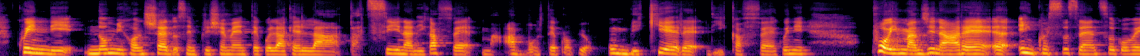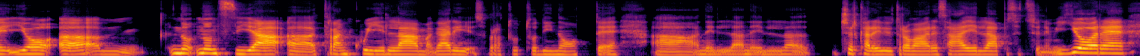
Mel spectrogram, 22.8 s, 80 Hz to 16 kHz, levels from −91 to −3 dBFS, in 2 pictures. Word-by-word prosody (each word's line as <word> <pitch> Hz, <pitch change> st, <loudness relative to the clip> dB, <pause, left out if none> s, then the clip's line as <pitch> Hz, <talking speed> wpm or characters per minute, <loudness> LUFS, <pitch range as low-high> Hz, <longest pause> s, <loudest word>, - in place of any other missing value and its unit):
Quindi 215 Hz, -9 st, +3 dB
non 220 Hz, +2 st, +1 dB
mi 220 Hz, -3 st, 0 dB
concedo 200 Hz, +1 st, +2 dB
semplicemente 190 Hz, 0 st, -3 dB
quella 180 Hz, -1 st, +2 dB
che 175 Hz, +1 st, -3 dB
è -, -, 0 dB
la 170 Hz, -2 st, 0 dB
tazzina 190 Hz, +3 st, -2 dB
di 175 Hz, 0 st, -6 dB
caffè, 230 Hz, -2 st, -2 dB
ma 180 Hz, -1 st, -13 dB
a 200 Hz, -, -1 dB
volte 180 Hz, 0 st, -8 dB
proprio 185 Hz, -, -11 dB
un 225 Hz, -3 st, 0 dB
bicchiere 200 Hz, -, +1 dB
di -, -, -15 dB
caffè. 175 Hz, -1 st, -6 dB
Quindi, 195 Hz, +1 st, -5 dB, 0.6 s
puoi 320 Hz, -10 st, +8 dB
immaginare, 200 Hz, -2 st, +6 dB
ehm, -, -, +4 dB, 0.2 s
e -, -, +4 dB
in 245 Hz, -3 st, +3 dB
questo 225 Hz, 0 st, -4 dB
senso 195 Hz, -2 st, -2 dB
come 195 Hz, -1 st, -2 dB
io, 195 Hz, 0 st, -1 dB
uhm, 175 Hz, -, 0 dB, 0.3 s
no 230 Hz, 0 st, 0 dB
non 235 Hz, -1 st, 0 dB
sia, 195 Hz, -4 st, +3 dB
uhm, 160 Hz, -4 st, -1 dB
tranquilla, 185 Hz, -2 st, 0 dB
magari 180 Hz, 0 st, -4 dB
soprattutto 185 Hz, +1 st, -13 dB
di 175 Hz, -1 st, -9 dB
notte, 170 Hz, 0 st, -7 dB, 0.4 s
uhm, 160 Hz, 0 st, -4 dB
nel -, -, -7 dB
nel 180 Hz, +1 st, -9 dB, 0.3 s
cercare 200 Hz, -5 st, -2 dB
di 175 Hz, -1 st, -4 dB
trovare, 175 Hz, 0 st, -2 dB
sai, 180 Hz, 0 st, -3 dB
la 175 Hz, -1 st, -2 dB
posizione 180 Hz, +10 st, -14 dB
migliore, 240 Hz, -2 st, +4 dB
190 Hz, 130 wpm, -22 LUFS, 180-210 Hz, 0.6 s, puoi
